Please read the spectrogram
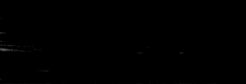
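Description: Near silence on a call line. A short high-pitched tone falls and fades out in the first half second, then there are only faint scattered ticks.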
